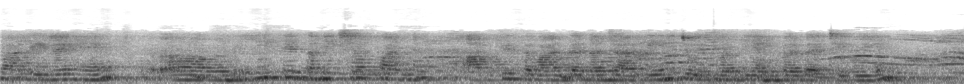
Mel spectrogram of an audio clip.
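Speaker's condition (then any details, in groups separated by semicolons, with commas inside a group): No condition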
